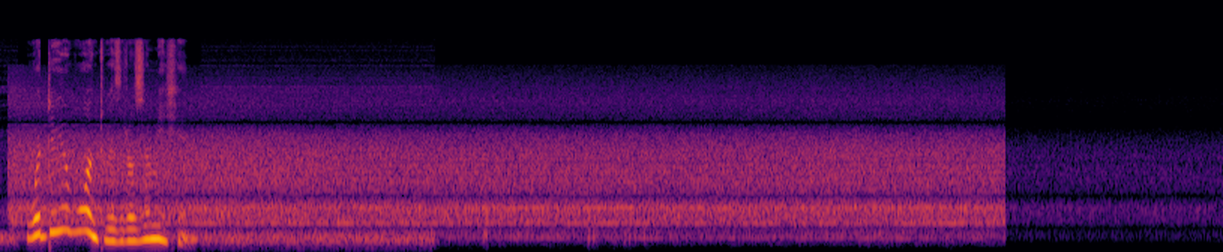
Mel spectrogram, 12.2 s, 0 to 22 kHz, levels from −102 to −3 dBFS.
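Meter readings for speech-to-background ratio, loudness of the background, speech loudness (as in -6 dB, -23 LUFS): 18.5 dB, -48.0 LUFS, -29.5 LUFS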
